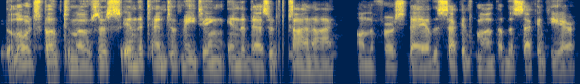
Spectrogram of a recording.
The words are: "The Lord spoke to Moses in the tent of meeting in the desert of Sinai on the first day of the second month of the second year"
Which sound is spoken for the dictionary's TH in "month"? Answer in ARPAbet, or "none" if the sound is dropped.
TH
